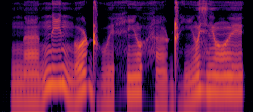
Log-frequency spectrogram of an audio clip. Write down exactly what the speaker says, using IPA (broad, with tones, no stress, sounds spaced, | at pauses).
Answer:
n æ̃˩ n i˥ n o˩˥ ɖʱ u˩ ɪ̯ h ĩ˧ ʊ̯ h æ̃˩ ʊ̯ ɖʱ ĩ˩˥ ʊ̯ zʲ õ˥ ɪ̯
